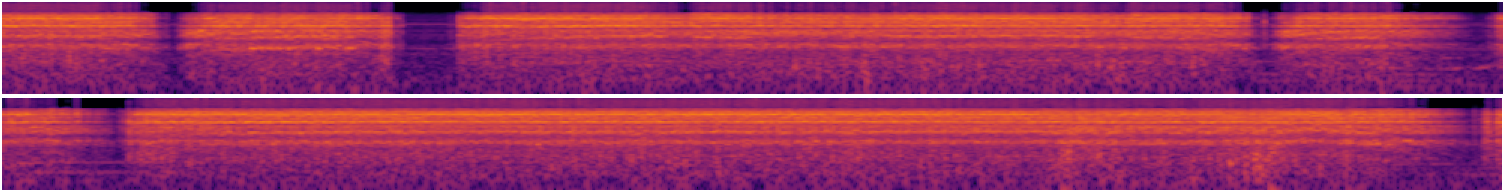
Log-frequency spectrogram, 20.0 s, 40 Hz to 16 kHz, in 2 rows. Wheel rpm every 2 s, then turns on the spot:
150, 120, 220, 210, 80, 100, 210, 220, 220, 150.
none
